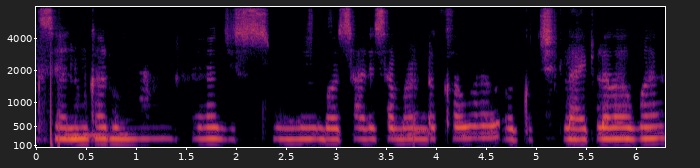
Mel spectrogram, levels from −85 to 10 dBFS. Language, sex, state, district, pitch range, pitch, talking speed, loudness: Hindi, female, Bihar, Jamui, 225-235 Hz, 230 Hz, 155 wpm, -33 LUFS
